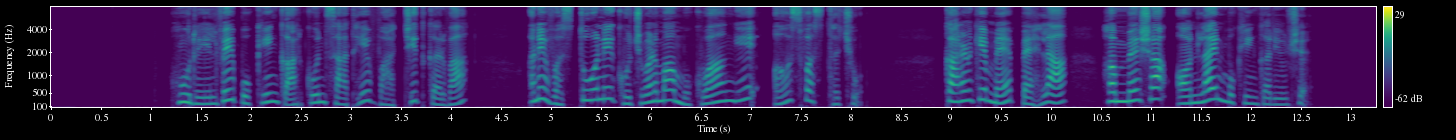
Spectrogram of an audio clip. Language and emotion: Gujarati, fearful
